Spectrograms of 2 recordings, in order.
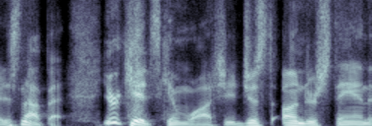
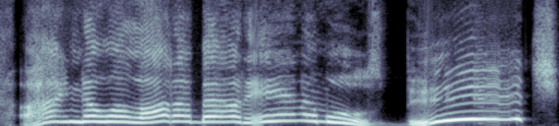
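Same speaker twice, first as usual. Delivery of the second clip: mock child yell, very high, very slow, loud, "bitch" stretched; 6 dB louder than usual. Retelling what a little kid yelled: imitating a child yelling. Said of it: "I then hear her yell".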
